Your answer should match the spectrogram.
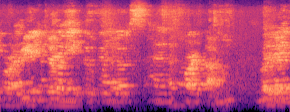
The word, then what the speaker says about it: Pylos: The stress is on the first syllable. Ithaca. Follow after me. Ithaca. Ithaca. Okay, continuous. Antinous. Ogygia. Ogygia. Pylos. It's Pylos. Pylos.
